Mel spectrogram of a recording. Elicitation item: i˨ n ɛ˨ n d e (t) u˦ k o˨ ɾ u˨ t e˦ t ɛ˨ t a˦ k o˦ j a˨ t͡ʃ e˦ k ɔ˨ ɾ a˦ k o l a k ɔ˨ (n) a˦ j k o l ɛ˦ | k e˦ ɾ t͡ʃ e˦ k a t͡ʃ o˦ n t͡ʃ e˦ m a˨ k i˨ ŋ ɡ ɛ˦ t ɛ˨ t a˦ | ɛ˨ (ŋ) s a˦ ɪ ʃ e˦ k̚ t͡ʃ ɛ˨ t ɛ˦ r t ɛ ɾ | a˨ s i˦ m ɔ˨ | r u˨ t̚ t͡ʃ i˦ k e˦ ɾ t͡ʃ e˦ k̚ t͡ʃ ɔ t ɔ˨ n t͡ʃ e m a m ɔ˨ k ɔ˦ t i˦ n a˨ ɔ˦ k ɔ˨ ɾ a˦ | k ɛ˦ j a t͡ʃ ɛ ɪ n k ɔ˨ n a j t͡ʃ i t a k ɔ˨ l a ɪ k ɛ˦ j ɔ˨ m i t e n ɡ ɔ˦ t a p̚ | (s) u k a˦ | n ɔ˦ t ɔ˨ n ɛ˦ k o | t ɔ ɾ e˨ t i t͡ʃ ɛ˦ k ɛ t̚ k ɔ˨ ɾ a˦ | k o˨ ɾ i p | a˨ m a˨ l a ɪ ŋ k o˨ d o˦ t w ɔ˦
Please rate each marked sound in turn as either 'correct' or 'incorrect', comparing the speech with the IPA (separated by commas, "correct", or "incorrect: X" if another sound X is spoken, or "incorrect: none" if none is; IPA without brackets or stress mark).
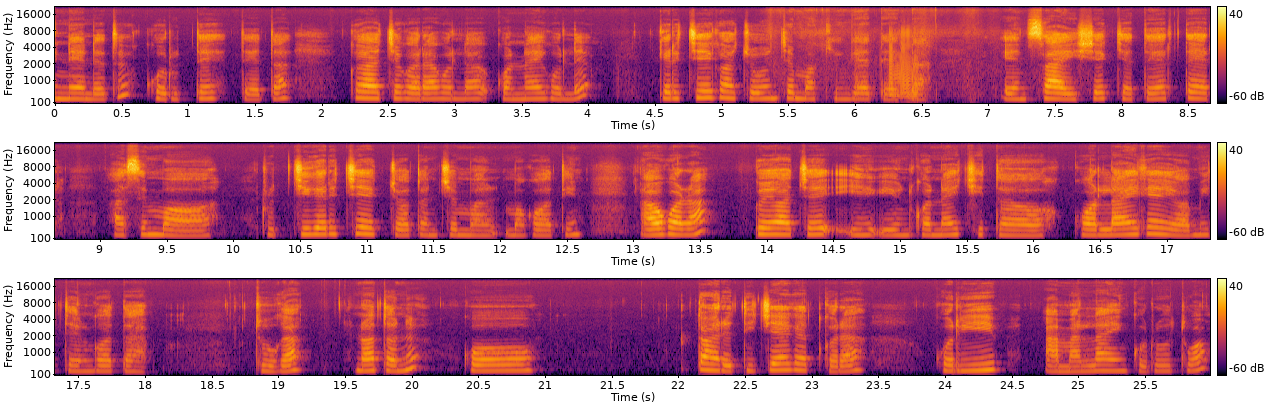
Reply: correct, correct, incorrect: n, incorrect: t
